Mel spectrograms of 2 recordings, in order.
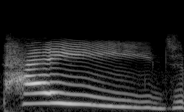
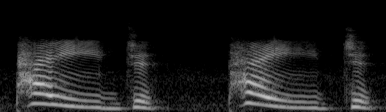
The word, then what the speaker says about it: page: Se escribe con una A, pero se pronuncia como si fuera E-I. ¿Vale? Page, page. ¿Vale? Ese sonido final es como una CH, pero más suave.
